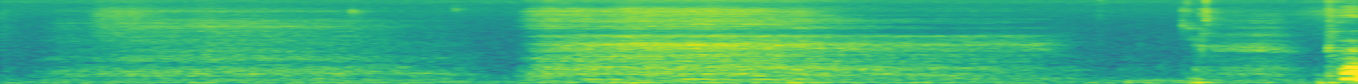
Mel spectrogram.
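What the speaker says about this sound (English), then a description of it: "One more breath." Deep, slow breathing during a gentle yoga stretch session, with long airy inhales and exhales rising and falling close to the mic in a quiet room.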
